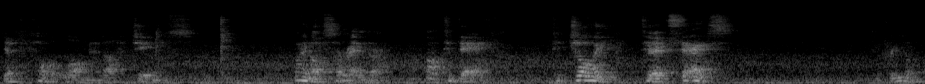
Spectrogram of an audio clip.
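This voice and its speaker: Seductive male wine deity, acted by a man for mythic film drama, lively intonation, echoey distant room. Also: mid-range voice, background noise. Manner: slow, coaxing, theatrical. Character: seductive, too-beautiful male wine god, fluid tempter. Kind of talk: dramatic table-read acting.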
